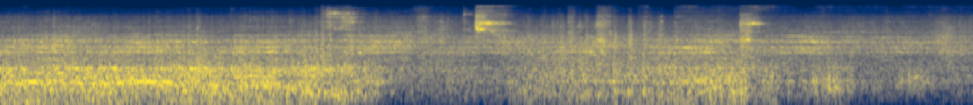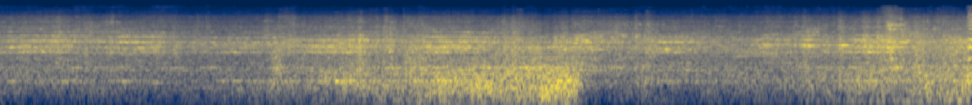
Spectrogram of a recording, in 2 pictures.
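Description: Double-stack intermodal well cars of a freight train rolling past on steel wheels: a continuous clattering rush of wheels on rail, with a low rumble that swells and fades every several seconds as the cars go by. There are a few sharp clanks in the first half and a thin, high wheel squeal.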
